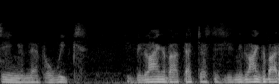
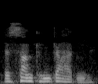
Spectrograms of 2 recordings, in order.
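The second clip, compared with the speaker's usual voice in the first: usual speaking voice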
